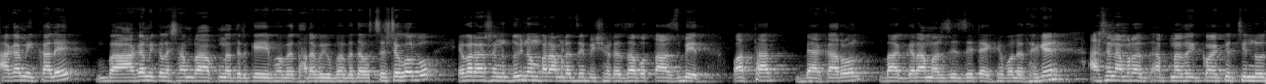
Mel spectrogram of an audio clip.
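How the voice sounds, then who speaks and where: A man teaches Quran reading, his voice pitched high for a man. He drills letters and syllables in a slow sing-song chant. The room around him rings with echo. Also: little pitch movement.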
